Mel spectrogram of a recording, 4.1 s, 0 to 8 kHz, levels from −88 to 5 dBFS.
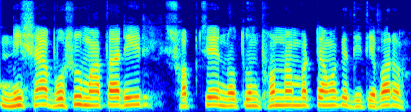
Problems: background sounds at intervals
